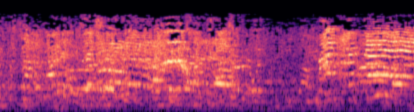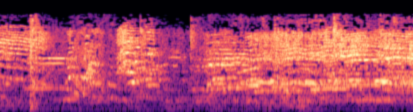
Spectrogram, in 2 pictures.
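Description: A crowd of young children chatter and shout excitedly in a noisy room.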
